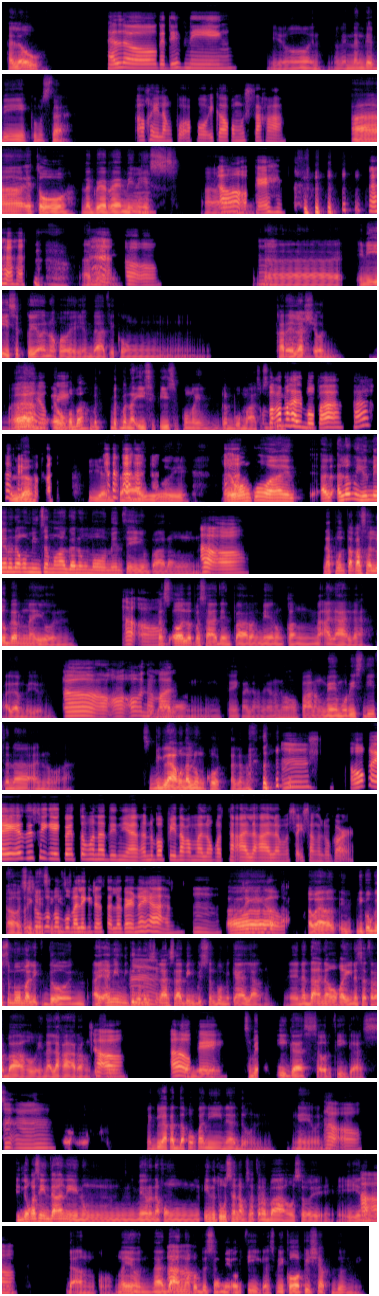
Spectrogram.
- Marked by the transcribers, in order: laughing while speaking: "okey"; laugh; laugh; laughing while speaking: "mo yun"; laugh; tapping
- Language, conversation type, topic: Filipino, unstructured, Ano ang pinakamalungkot mong alaala sa isang lugar na gusto mong balikan?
